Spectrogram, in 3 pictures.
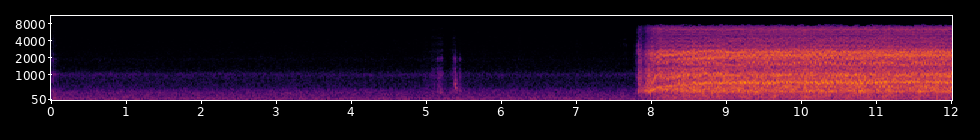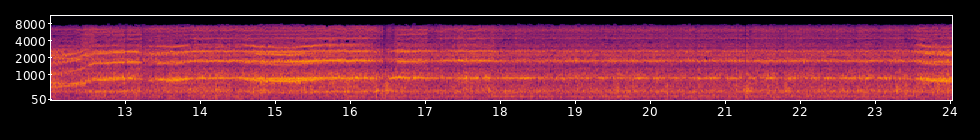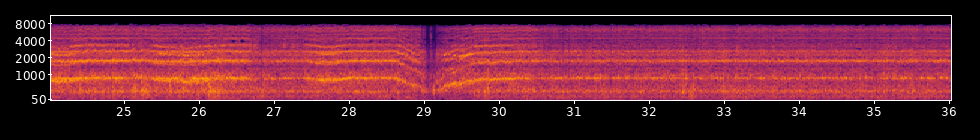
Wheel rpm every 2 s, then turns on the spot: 0, 0, 0, 0, 110, 160, 190, 220, 230, 230, 230, 230, 220, 220, 150, 220, 230, 230.
none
